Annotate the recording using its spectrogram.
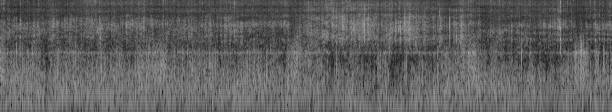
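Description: Wind rumbles loudly against the microphone throughout.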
